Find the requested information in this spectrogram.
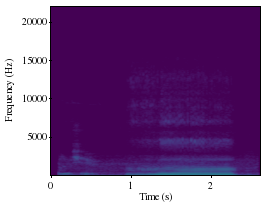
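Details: A low, rumbling snore that builds into a louder vibrating drone on a drawn-out breath, from a female who snores constantly: snoring.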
